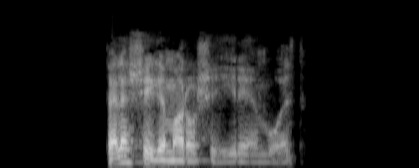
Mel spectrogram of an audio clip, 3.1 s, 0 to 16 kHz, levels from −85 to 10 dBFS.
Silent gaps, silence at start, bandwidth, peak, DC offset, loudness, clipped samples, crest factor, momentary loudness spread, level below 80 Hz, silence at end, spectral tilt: none; 0.8 s; 7.8 kHz; 0 dBFS; under 0.1%; -18 LUFS; under 0.1%; 22 dB; 18 LU; -64 dBFS; 0.95 s; -6 dB/octave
